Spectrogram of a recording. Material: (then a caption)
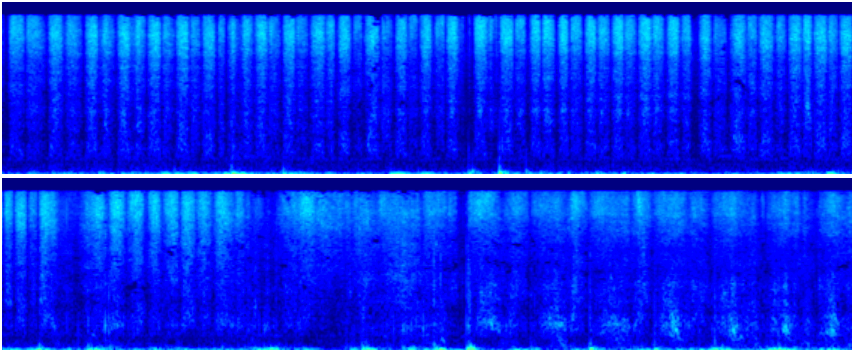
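Nylon fabric. Fingertips rub quickly over the taut nylon fabric of a large, round, collapsible photography reflector disc stretched on a wire frame. The result is a continuous, fast, scratchy rubbing with a sanding-like texture, a heavy low rumble underneath and a bright hiss on top. The strokes swell and fade without clear gaps.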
